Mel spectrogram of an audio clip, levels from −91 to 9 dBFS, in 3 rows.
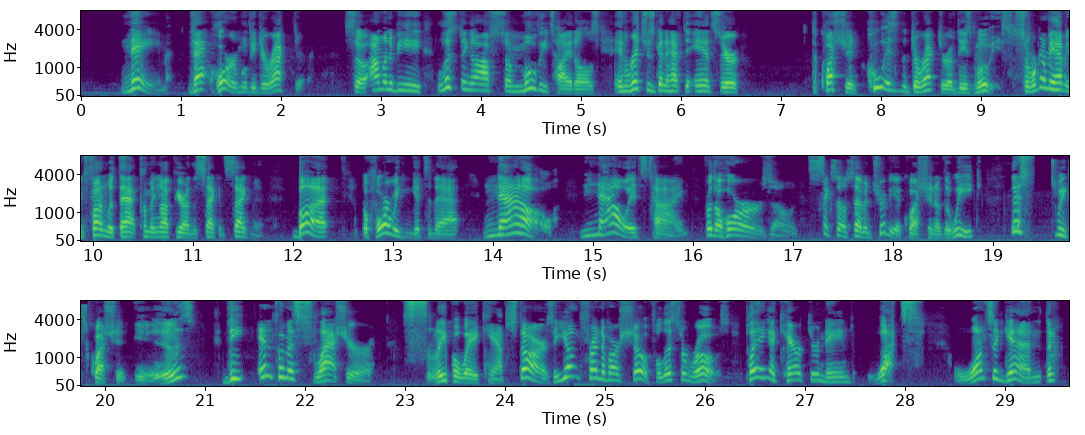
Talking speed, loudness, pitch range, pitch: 190 wpm, -18 LUFS, 160-260 Hz, 210 Hz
